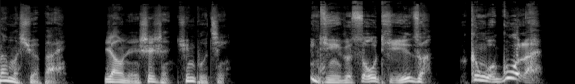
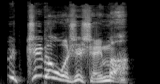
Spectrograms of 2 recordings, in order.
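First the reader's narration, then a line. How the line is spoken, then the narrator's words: Loud forceful shout. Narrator (Chinese): 肥仔用力的喊道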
